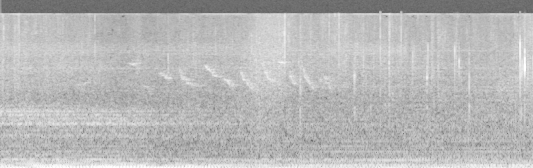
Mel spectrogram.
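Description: Jungle ambience: a bird gives a quick run of about eight short falling whistled notes about two seconds in, over a steady low rumble and faint insect sound, with a few sharp ticks near the end.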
